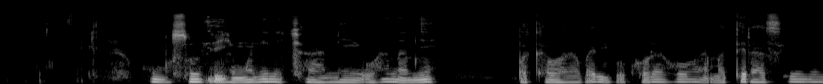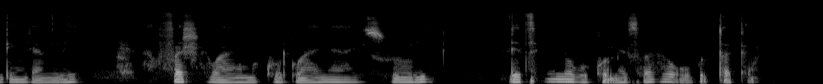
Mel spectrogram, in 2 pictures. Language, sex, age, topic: Kinyarwanda, male, 25-35, agriculture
